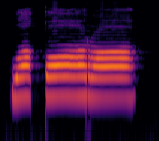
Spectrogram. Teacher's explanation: کلمت وقارا حرف القاف کی ادائیگی زبان کے جڑ اور تالو کے نرم حصے سے ہے. قاف حروف تفخیم میں سے بھی ہے، تو ہم یہ حرف کو موٹی آواز میں پڑھیں گے، اور کیونکہ اس کے بعد مد الف ہے اور مد الف اپنے پیچھے والے حرف کا حکم لیتا ہے تفخیم میں یا ترقیق میں، تو ہمیں مد الف کو بھی بھاری آواز میں پڑھنا ہے.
